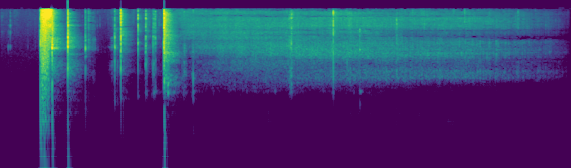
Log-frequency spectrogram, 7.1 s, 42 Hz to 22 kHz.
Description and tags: coke can open 1
Clean recordings of opening cans of Coke recorded with a 5th-gen iPod touch.
As I remember rightly this is a can of Diet Coke- perhaps held a bit too close to the mic...
pop, open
